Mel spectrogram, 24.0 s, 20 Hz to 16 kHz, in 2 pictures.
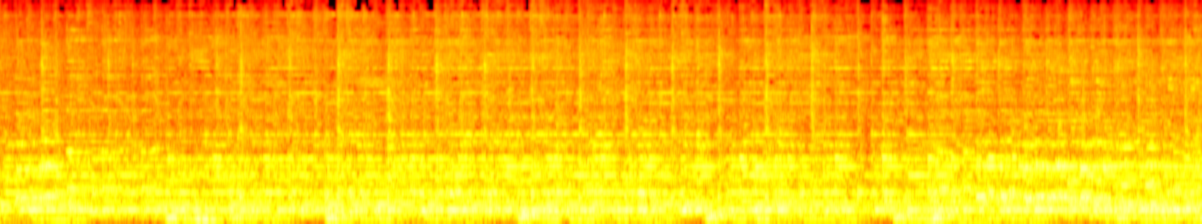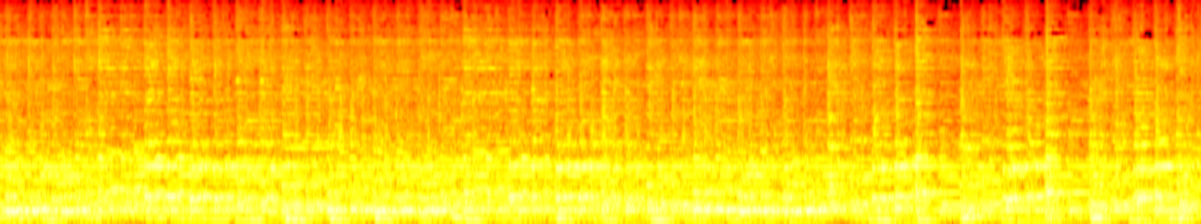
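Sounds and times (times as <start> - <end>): sitar and sarod melody: 0.0 - 24.0
tabla strokes: 0.0 - 24.0.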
